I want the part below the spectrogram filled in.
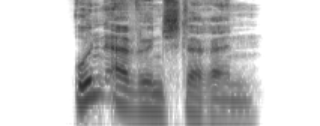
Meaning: inflection of unerwünscht: 1. strong genitive masculine/neuter singular comparative degree 2. weak/mixed genitive/dative all-gender singular comparative degree
- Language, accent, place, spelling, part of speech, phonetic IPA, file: German, Germany, Berlin, unerwünschteren, adjective, [ˈʊnʔɛɐ̯ˌvʏnʃtəʁən], De-unerwünschteren.ogg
